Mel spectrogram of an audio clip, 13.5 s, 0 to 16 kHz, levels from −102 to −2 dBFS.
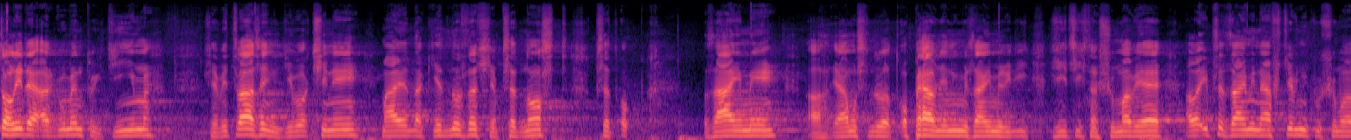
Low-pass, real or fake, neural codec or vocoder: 14.4 kHz; real; none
